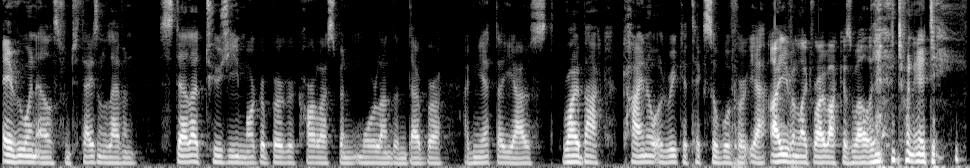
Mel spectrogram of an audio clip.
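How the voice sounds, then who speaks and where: A man's voice: on the low side, level tone, moderate pace, hardly any pauses, darkish tone. A man hosting a Eurovision reaction video, giving chatty, opinionated commentary and correcting himself as he goes. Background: faint music from the songs being reacted to.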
